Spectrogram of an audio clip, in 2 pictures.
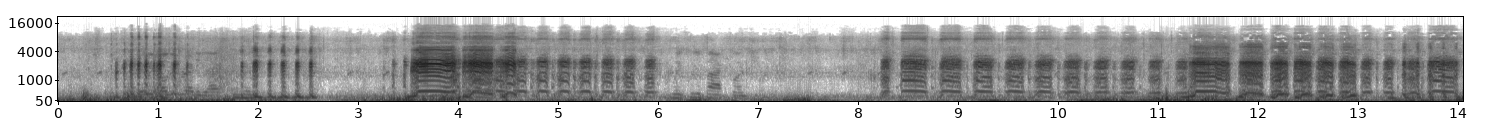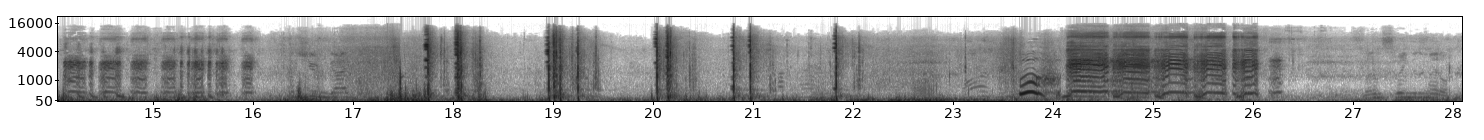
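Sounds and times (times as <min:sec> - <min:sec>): snow goose calls: 0:00.6 - 0:02.6, 0:03.3 - 0:06.1, 0:08.2 - 0:16.1, 0:24.1 - 0:26.4
shotgun shots: 0:17.7 - 0:22.1.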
